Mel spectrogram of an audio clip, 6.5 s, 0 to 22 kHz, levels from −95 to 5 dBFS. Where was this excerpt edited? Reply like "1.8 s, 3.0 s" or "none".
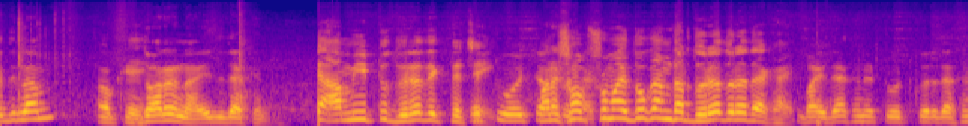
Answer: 2.1 s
